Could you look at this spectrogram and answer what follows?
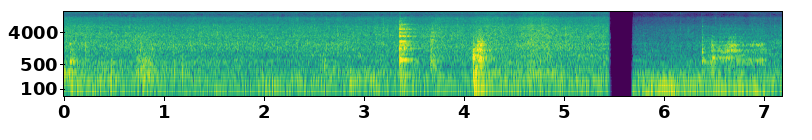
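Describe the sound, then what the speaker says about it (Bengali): Dried shrimp frying in a pan with turmeric, a quiet steady sizzle broken by a few brief scraping stirs, then a short dropout before the faint frying resumes. "দিয়ে দিলাম, দিয়ে এটা নাড়াচাড়া করে ভেজে নেব।"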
